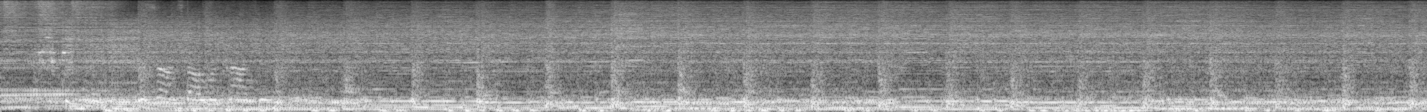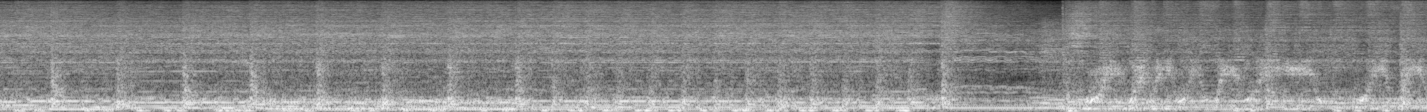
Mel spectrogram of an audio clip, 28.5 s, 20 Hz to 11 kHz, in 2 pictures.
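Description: A live rock band playing loud heavy rock on electric guitars, bass and drum kit. About 24 seconds in, the drums and cymbals drop out for about a second, then the full band comes back in.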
